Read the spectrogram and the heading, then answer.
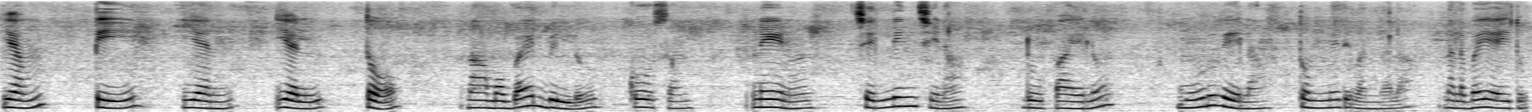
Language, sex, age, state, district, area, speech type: Telugu, female, 30-45, Telangana, Adilabad, rural, read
